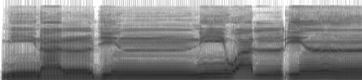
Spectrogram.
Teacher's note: Cara bacanya bunyi nun kita dengungkan dua harakat. · Setiap ada nun atau mim yang bertanda tasydid disebut bacaan gunnah musyaddadah. Cara bacanya bunyi nun kita dengungkan dua harokat. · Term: ghunah musyaddadah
